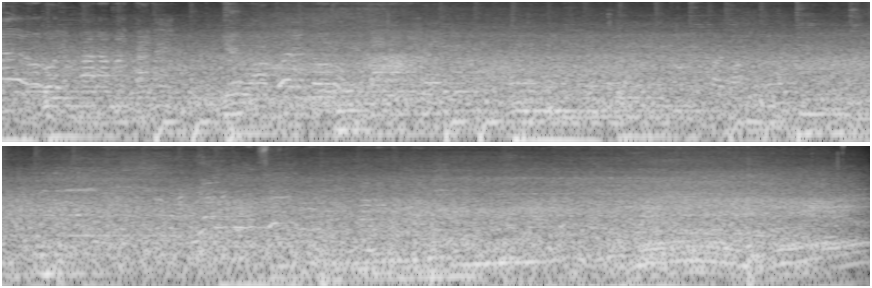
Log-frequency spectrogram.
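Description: Steady city street traffic noise, mixed with background music and indistinct voices.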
